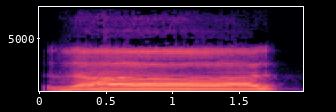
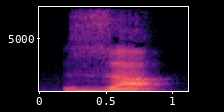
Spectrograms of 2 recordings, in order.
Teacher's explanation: زال کے اندر سیٹی کی آواز نہیں ہوگی، نرمی سے پڑھیں گے اس کو زال زا. زا میں سیٹی کی آواز ہوگی اور سختی سے اس کو پڑھیں گے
